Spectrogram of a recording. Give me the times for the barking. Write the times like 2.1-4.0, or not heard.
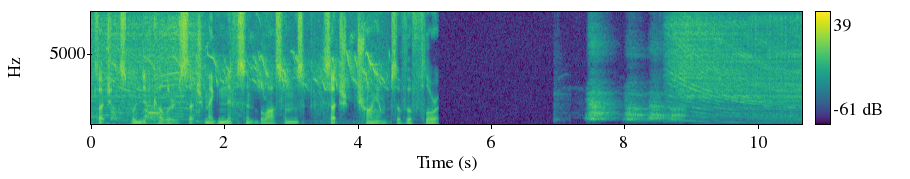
0.2-1.6, 7.0-8.9.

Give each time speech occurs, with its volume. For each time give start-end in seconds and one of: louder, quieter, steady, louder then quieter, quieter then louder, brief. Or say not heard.
0.1-5.2 steady.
